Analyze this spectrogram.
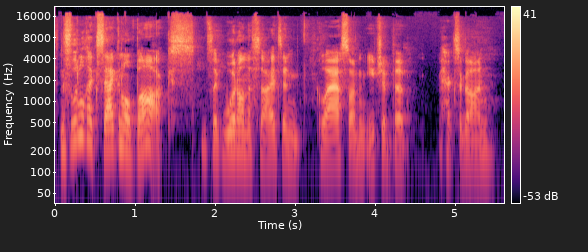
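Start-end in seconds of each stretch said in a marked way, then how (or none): none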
